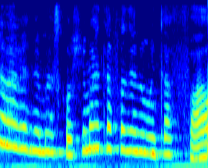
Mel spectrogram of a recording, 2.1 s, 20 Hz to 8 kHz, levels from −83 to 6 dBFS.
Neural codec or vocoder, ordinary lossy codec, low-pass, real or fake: none; Opus, 64 kbps; 7.2 kHz; real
